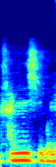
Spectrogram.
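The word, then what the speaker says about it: 乾屎橛: 간시골, 여기 나와 있죠. 마른 똥막대기. 한자는요, 우리 건조대 할 때, 빨래 건조대 할 때 건자예요. 우리는 간자인데 이렇게 잘못 우리가 발음을 한답니다. 원래는 말을 간자, 드라이, 말을 간자입니다.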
